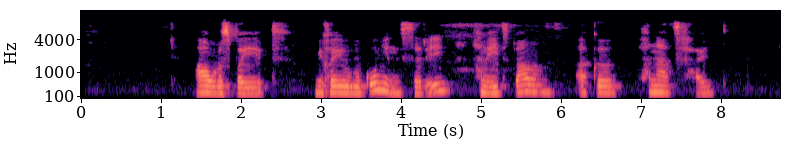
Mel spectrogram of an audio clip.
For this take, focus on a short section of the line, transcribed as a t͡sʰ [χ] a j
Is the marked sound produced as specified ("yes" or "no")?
no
